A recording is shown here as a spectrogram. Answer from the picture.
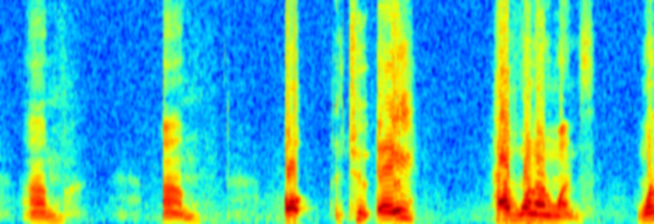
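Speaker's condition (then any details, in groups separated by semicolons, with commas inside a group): Cerebral palsy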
